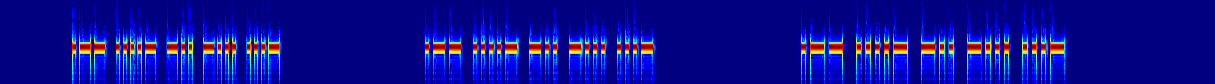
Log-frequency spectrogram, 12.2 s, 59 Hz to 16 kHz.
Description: Morse code, heard as a keyed tone, about 30 wpm, 700 Hz. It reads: W4DBV W4DBV W4DBV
